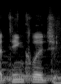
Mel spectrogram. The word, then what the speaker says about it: Dinklage: Peter Dinklage, yeah.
